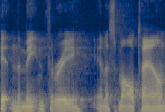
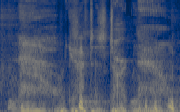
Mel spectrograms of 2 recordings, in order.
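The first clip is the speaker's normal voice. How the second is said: breathed-out whisper; 5 semitones lower, 4 dB quieter than usual. Telling a story, the speaker acts out hearing God speak: God voice. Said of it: "That's your God voice".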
